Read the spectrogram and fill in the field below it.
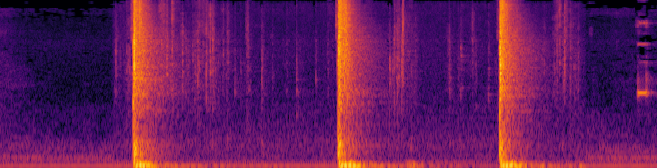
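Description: A spoon thumps hard on a firm crust.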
